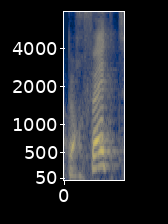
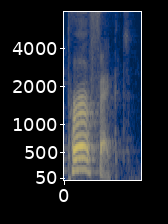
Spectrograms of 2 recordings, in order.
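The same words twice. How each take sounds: First: The stress falls on the second syllable. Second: The stress falls on the first syllable. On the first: The speaker calls it wrong. "ce n'est surtout pas perfect" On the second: The speaker calls it right. "mais perfect"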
